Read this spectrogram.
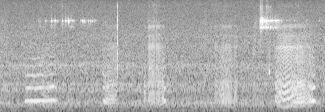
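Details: Repeated soft snoring breaths with squeaky, whistling nasal tones about every second, from a sleeping small animal; snoring.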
